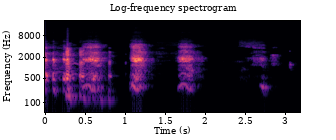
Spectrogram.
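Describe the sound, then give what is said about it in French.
A yawn breaking into several breathy, voiced bursts: a drawn-out first exhale, then two shorter puffs and a few faint, higher-pitched trailing sounds, with no speech. “je finissais mon bâillement.”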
